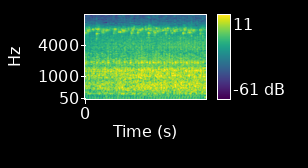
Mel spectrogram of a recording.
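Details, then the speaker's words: Land Rover Defender 110 diesel (ex-RAF drone recovery truck) first start after cam belt and timing cover work: steady, even idle clatter, no screech or squeal from the front as before; believed fixed, auxiliary belt known to squeak. "there's no horrible noises it hasn't made the screeching noise it made the first time we put that cam timing chain cover on so I'm thinking that's fixed now"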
